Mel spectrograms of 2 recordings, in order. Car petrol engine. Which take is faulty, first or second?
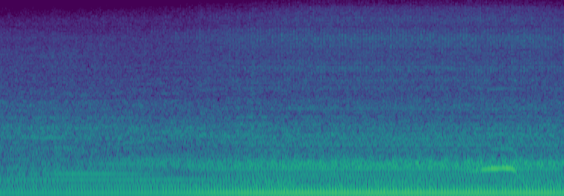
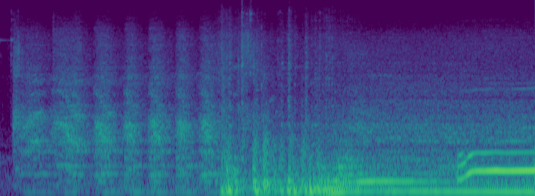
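first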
